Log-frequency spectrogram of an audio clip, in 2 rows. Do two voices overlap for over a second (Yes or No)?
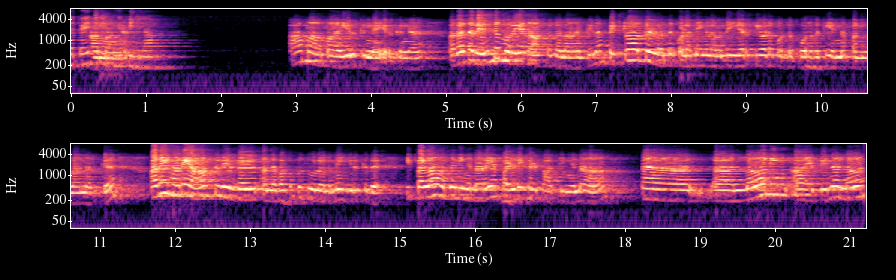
No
